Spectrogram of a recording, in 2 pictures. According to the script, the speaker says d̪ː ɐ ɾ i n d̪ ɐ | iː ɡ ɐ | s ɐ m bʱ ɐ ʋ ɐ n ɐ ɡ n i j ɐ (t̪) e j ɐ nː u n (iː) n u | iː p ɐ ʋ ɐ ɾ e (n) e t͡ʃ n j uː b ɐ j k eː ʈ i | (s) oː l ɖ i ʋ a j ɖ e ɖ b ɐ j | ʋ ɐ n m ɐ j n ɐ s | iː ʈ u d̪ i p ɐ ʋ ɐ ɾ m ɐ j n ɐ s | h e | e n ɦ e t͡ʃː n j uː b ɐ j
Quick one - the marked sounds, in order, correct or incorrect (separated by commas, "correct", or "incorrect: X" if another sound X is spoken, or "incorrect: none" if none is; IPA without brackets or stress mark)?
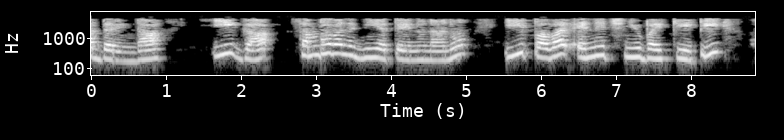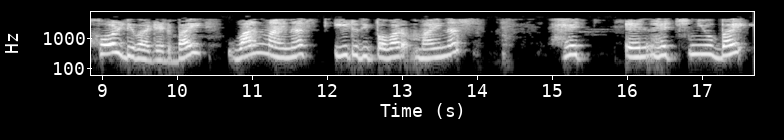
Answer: correct, incorrect: aː, correct, incorrect: h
